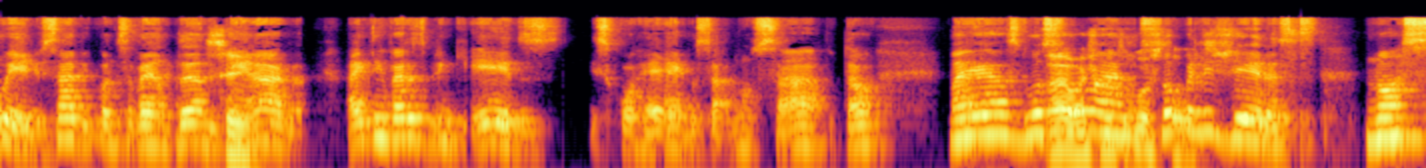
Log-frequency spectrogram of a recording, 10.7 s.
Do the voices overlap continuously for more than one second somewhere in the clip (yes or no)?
yes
